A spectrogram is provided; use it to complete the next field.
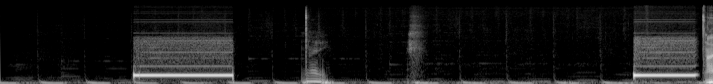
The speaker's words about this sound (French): On y va, c'est parti, on appelle maintenant le dernier de la soirée.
